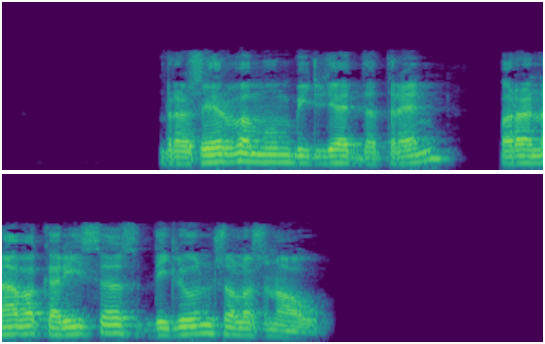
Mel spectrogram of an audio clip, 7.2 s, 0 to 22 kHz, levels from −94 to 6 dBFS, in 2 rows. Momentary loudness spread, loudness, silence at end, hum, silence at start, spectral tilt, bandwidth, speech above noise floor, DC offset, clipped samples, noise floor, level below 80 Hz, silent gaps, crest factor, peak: 8 LU; -18 LUFS; 1.5 s; none; 1.05 s; -4.5 dB/octave; 7.8 kHz; over 73 dB; under 0.1%; under 0.1%; under -90 dBFS; -60 dBFS; 3.12-3.31 s; 18 dB; -2 dBFS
